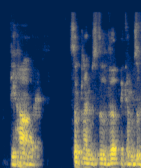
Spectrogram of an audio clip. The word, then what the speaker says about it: Bihar: The other Northern Indian languages are not pronouncing the final a. That's why they do it bud, rag, bihar.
